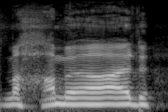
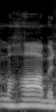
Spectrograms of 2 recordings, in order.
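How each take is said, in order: First: The name is said in a put-on, affected way. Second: The name is said in a plain everyday way. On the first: "he's even got that pretentious" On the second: "It's not Muhammad"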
